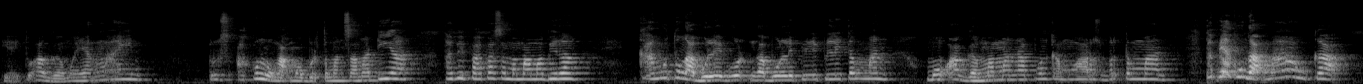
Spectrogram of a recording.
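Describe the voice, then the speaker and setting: A man's voice: very high-pitched, normal speed, creaky, reverberant, pitched above the performer's own voice. A man voicing a stubborn young child who whines and protests insistently. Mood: whiny. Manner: whining, insistent, rising protests.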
